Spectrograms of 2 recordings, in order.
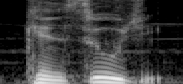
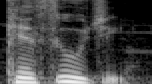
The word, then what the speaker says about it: Kintsugi: Kintsugi. But it's a K. Wait, you said, let me do it. You say. Kintsugi. – Uh-huh. – So K-I-N-T. – Uh-huh. – S-U-G-I.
